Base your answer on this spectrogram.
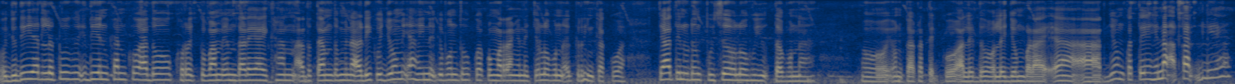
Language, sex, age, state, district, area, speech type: Santali, female, 60+, Jharkhand, Bokaro, rural, spontaneous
